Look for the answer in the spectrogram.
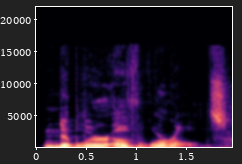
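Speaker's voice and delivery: drawn-out, grand name reading; dramatic slow reading. Real, not acted. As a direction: roll the name out slowly. Host savours dramatic name.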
